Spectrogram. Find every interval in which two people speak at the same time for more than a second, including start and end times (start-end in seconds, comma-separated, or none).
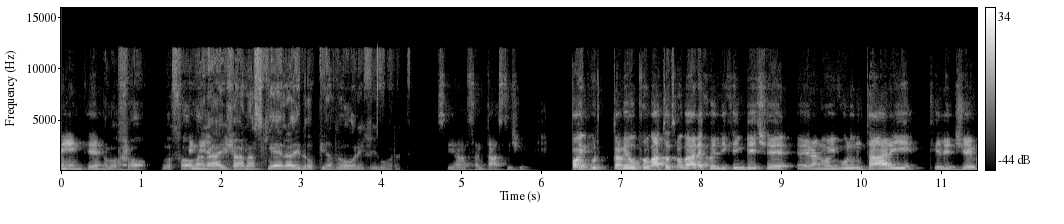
1.6-2.9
